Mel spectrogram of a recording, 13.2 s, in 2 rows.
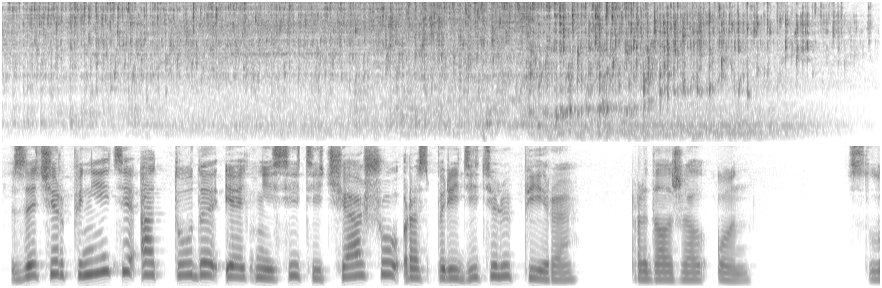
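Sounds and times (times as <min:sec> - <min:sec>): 
water pouring into large vessels: 0:00.0 - 0:06.6
speech: 0:06.7 - 0:12.3, 0:13.0 - 0:13.1.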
